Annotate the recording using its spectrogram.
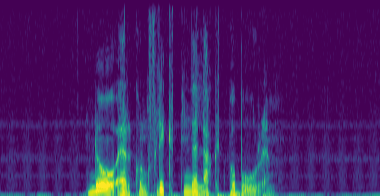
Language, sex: Norwegian, female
